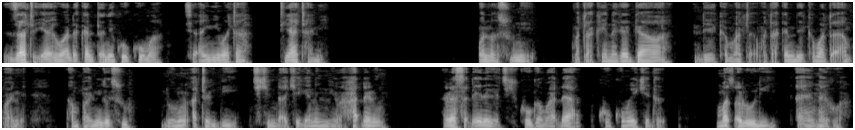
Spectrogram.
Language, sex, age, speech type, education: Hausa, male, 30-45, spontaneous, secondary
